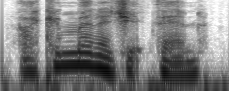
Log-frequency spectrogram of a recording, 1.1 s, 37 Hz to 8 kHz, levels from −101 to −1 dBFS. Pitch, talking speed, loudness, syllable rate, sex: 135 Hz, 260 wpm, -16 LUFS, 8.3 syllables/s, male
